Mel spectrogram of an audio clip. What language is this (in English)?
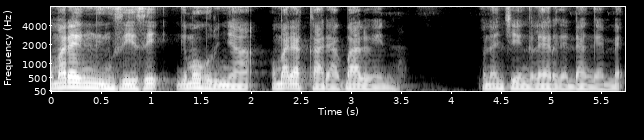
Balanta-Ganja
